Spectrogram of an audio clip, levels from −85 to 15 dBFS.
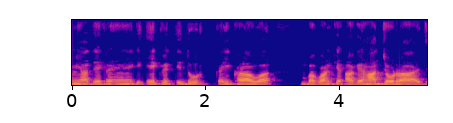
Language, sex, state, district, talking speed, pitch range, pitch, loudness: Hindi, male, Uttar Pradesh, Lucknow, 205 wpm, 160-175 Hz, 170 Hz, -17 LUFS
